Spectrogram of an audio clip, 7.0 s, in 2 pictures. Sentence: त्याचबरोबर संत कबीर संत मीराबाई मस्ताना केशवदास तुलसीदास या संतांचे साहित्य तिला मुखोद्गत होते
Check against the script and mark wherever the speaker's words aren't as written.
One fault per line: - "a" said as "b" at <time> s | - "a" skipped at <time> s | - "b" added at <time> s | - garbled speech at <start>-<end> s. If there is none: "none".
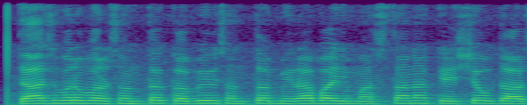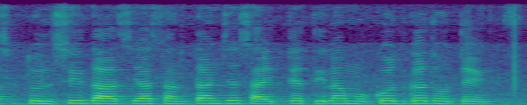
none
